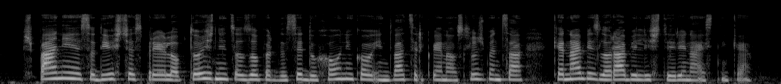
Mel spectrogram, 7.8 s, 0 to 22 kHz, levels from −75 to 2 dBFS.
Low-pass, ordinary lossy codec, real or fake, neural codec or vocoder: 10.8 kHz; AAC, 96 kbps; real; none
